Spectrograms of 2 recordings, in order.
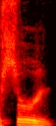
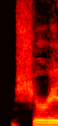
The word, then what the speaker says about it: Shuri: Shuri or Suri, because Suri is the app. Shuri is the sister.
